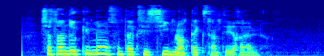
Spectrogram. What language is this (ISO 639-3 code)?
fra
